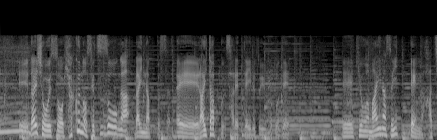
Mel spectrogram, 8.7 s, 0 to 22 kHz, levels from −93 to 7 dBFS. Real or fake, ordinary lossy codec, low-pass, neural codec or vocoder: real; none; none; none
